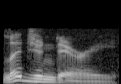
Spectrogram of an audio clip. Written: legendary

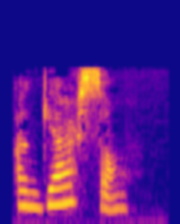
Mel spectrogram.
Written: en garcon

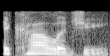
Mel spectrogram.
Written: ecology

